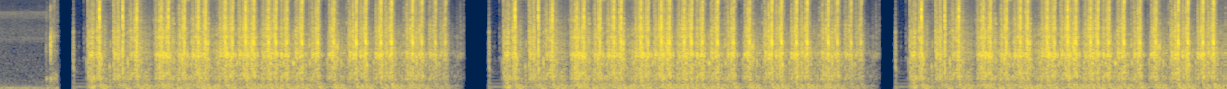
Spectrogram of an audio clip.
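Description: Typewriter sound effect: rapid key clicks in three runs of about three and a half seconds each, with short pauses between them, as text types itself out on screen.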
